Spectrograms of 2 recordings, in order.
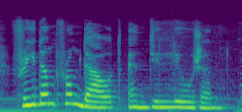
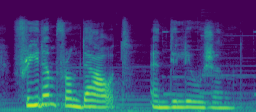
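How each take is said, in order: No difference in how they are said.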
